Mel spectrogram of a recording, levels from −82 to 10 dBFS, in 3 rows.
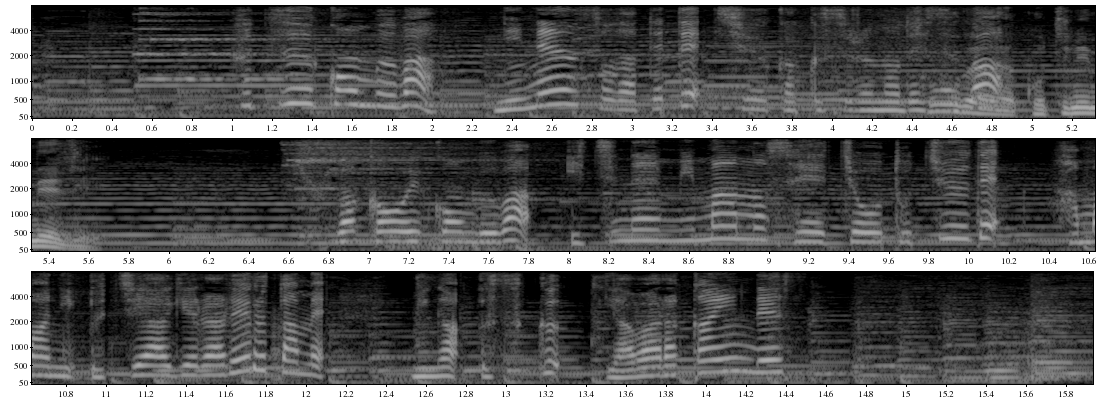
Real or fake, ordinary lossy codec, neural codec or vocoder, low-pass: real; none; none; none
